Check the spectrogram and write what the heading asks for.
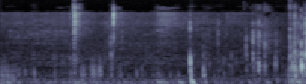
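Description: A few light knocks and clicks, with one louder low thump about a second and a quarter in, over a low rumble.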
